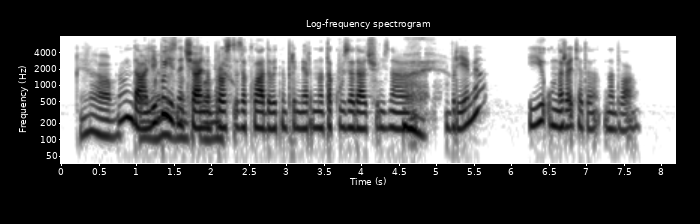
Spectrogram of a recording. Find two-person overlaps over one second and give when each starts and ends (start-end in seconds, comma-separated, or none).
0.8-2.3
